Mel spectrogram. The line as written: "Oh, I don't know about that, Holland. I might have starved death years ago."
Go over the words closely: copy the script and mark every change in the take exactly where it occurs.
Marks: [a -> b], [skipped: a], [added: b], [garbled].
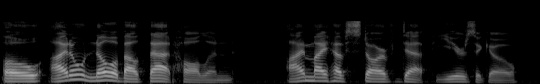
"Oh, I don't know about that, Holland. I might have starved death years ago."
